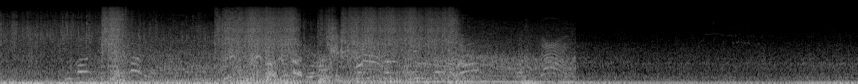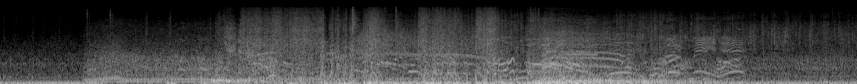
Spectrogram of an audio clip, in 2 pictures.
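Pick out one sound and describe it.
Gunshots and explosions bang out in bursts.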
